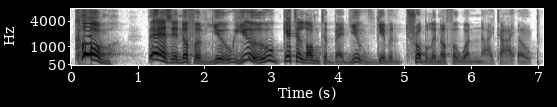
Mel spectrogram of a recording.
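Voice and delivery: sudden loud shout into a scold; bossy sister barking orders; sharp scolding. Acted. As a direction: swoop on the boy and send him to bed. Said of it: "would swoop upon me with".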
